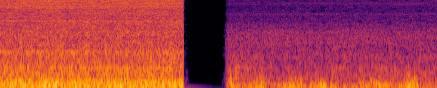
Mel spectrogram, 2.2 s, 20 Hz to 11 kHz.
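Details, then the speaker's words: GM 6.0 Chevy Silverado idling under the hood: steady idle with a hiss of air behind it, a vacuum leak at the leaking PCV elbow (fixed-orifice valve cover system). "I do hear what sounds like a vacuum leak, but I could be wrong. The only thing it's got is the... Oh, the PCV is leaking, you hear it?"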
